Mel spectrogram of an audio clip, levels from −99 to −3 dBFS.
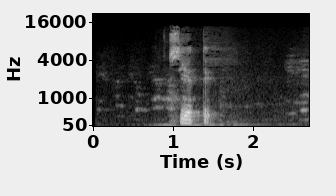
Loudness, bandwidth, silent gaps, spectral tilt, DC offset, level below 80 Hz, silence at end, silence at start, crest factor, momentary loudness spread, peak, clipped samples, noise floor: -27 LUFS; 14 kHz; none; -4 dB/octave; under 0.1%; -56 dBFS; 0.05 s; 0.9 s; 22 dB; 16 LU; -10 dBFS; under 0.1%; -67 dBFS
